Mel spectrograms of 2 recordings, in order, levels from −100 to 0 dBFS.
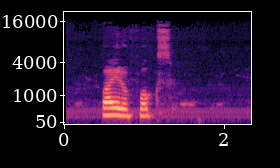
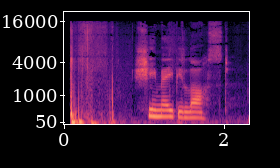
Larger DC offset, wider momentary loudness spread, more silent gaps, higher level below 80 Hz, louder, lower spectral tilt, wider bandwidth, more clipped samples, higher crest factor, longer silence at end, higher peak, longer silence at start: neither; first, 20 LU vs 16 LU; neither; second, -70 dBFS vs -36 dBFS; first, -18 LUFS vs -29 LUFS; about the same, -5 dB/octave vs -4.5 dB/octave; about the same, 15 kHz vs 16 kHz; neither; about the same, 18 dB vs 20 dB; first, 1.05 s vs 0.25 s; first, -4 dBFS vs -8 dBFS; first, 0.5 s vs 0.1 s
